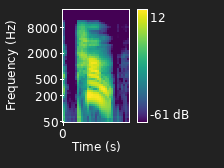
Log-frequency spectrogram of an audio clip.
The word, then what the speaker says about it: thumb: LAMB है lamp, THUMB है थम।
